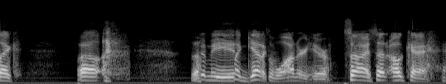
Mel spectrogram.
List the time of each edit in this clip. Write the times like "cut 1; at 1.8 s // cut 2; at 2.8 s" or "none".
cut 1; at 1.3 s // cut 2; at 2.0 s // cut 3; at 2.3 s // cut 4; at 2.7 s // cut 5; at 3.4 s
